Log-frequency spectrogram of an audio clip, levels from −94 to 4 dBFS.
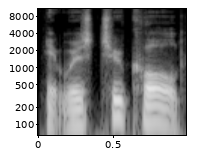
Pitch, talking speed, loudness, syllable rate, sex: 100 Hz, 245 wpm, -18 LUFS, 4.6 syllables/s, male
